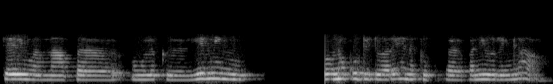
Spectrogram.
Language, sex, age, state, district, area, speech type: Tamil, female, 18-30, Tamil Nadu, Madurai, rural, conversation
